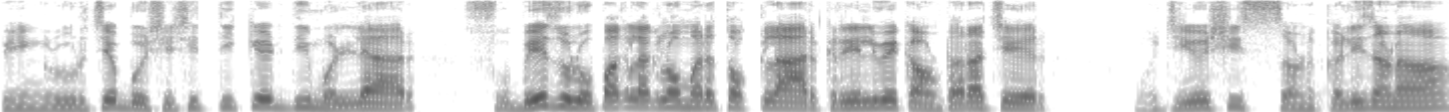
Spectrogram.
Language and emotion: Goan Konkani, angry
